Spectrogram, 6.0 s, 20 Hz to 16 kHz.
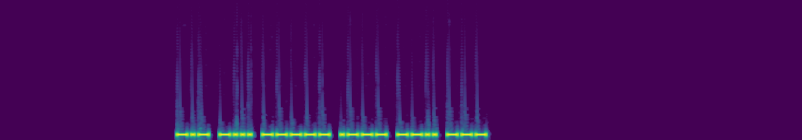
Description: Morse code, heard as a keyed tone, about 46 wpm, 700 Hz. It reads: KB0JZO
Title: USA Call Signs - 6 Characters - Repeated 2x - 45wpm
